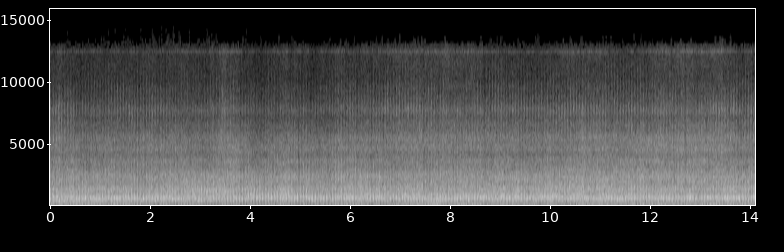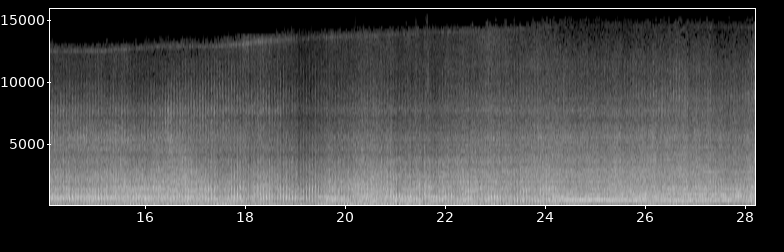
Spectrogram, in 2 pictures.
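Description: Sikorsky Black Hawk's twin turboshaft engines and rotor running loud and steady, with a fast, continuous rotor beat. The helicopter lifts off in the latter part, and a steady whine comes in near the end.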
